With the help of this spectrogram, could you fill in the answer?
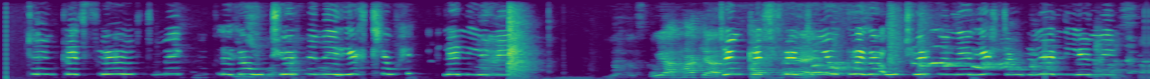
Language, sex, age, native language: Icelandic, male, 40-49, Polish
